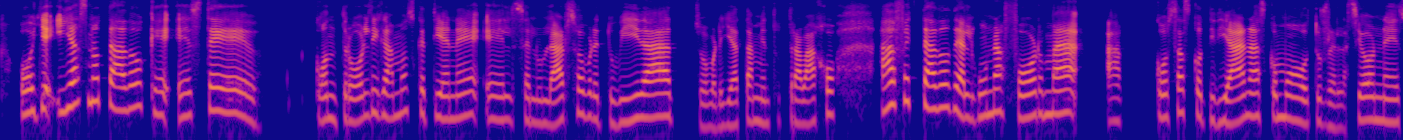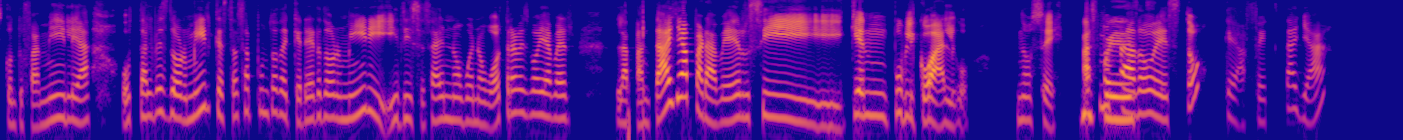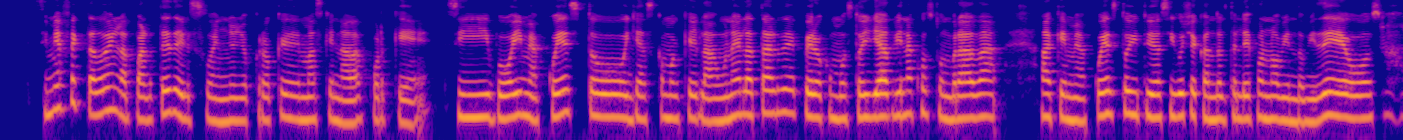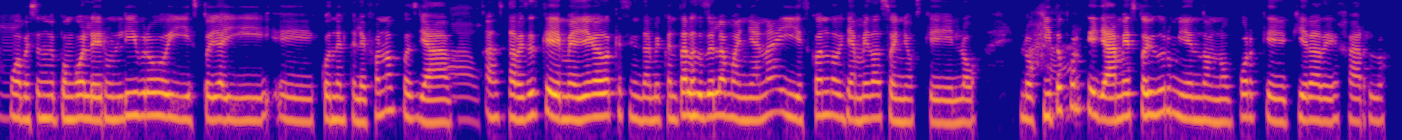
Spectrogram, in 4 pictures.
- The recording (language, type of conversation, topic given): Spanish, podcast, ¿Hasta dónde dejas que el móvil controle tu día?
- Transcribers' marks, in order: other background noise; other noise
